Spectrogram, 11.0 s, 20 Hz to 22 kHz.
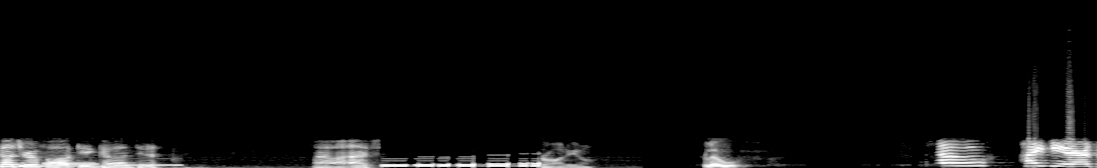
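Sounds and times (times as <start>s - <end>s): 
speech: 0.0s - 1.7s, 3.2s - 4.0s, 5.5s - 6.1s, 7.1s - 7.5s, 9.4s - 10.9s
voicemail answering tone of steady mid-pitched electronic beeps: 0.5s - 1.9s, 3.8s - 5.5s.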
